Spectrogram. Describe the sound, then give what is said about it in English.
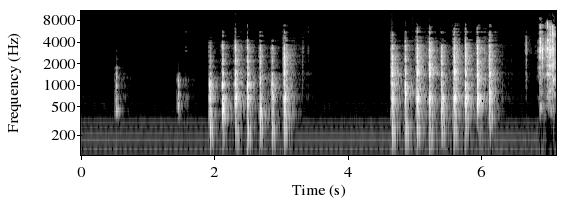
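Two tentative raps, then a quick burst of about six sharp knocks on a wooden door, a pause, and another rapid, more insistent series of knocks, fairly loud with no voices. “Knock on the door”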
